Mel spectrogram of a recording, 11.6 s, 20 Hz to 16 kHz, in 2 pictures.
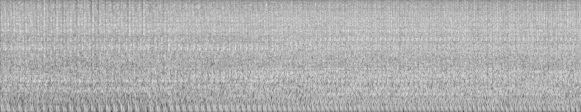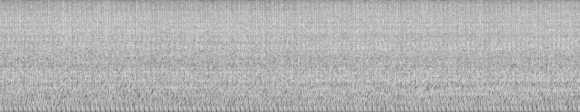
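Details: Late-1980s John Deere RX95 riding mower, after reconnecting the fuel line to the carb: firm, steady chug at about four beats a second without stalling or hunting; running healthy.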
